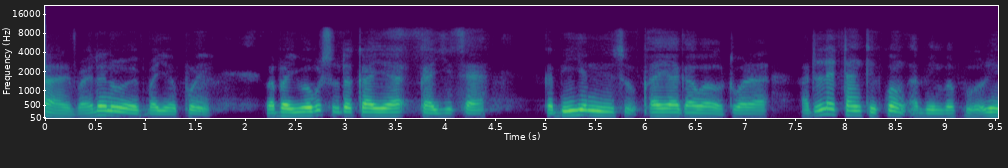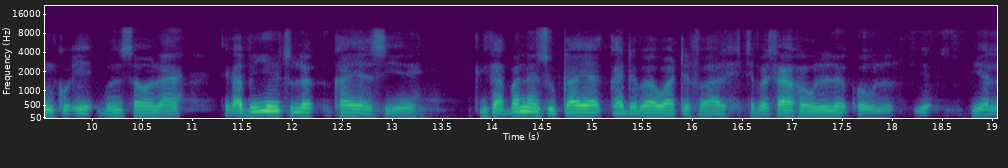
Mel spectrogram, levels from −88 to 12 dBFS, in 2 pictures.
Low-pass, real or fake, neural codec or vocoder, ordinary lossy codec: 9.9 kHz; fake; codec, 24 kHz, 0.9 kbps, DualCodec; AAC, 48 kbps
